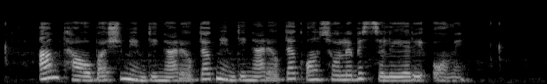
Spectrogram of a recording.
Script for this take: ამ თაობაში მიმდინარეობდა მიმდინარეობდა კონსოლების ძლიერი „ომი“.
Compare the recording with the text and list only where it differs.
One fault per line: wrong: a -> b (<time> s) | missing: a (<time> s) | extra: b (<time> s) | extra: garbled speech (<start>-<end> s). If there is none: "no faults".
no faults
